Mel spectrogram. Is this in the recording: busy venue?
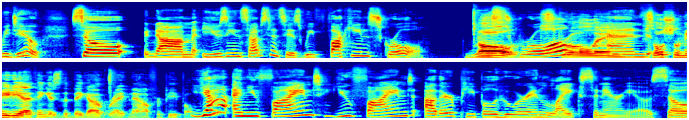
no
